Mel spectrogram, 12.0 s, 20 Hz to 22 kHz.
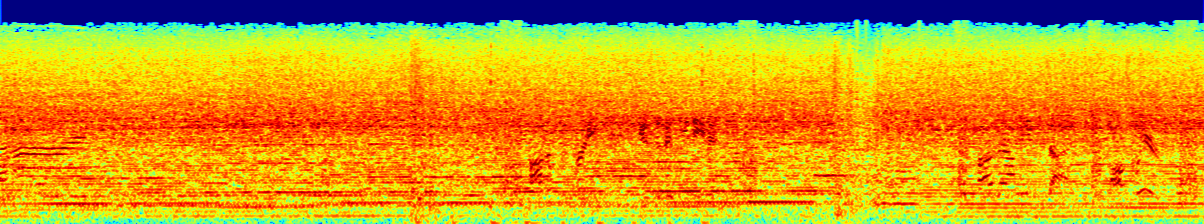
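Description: Stock car V8 engines roar at full throttle in a racing video game.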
